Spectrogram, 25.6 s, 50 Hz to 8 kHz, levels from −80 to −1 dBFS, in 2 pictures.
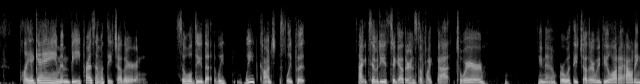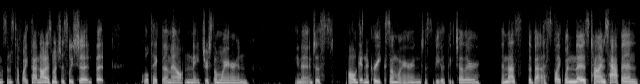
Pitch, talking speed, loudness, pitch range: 145 Hz, 190 wpm, -29 LUFS, 130-170 Hz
